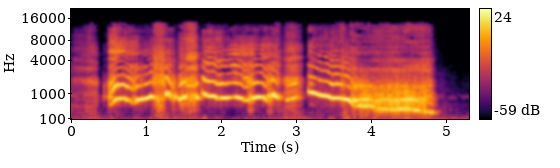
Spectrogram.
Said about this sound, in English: It sounded like a wounded animal, crying with rage.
